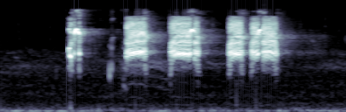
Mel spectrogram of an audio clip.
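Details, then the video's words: Scratchy partridge notes: a thin short note, then four strong, grating bursts, the last two run together, ending the phrase within a second and a half. "Teetar Ki Awaz Ko Mazboot Karne Ka Tarika"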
